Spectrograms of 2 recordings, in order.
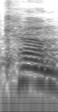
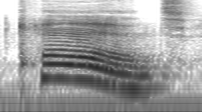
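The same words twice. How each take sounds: First: The vowel is short and plain. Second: The vowel is lengthened and lingered on. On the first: "instead of" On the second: "You really you really sort of linger on the a's in words"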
